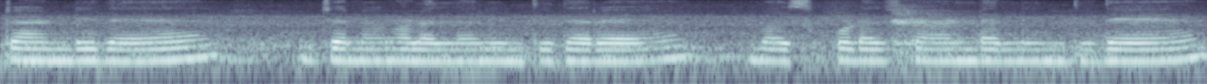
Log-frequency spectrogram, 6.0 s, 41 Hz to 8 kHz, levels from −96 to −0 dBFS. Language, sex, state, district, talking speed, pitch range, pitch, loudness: Kannada, female, Karnataka, Raichur, 100 wpm, 180-195 Hz, 185 Hz, -17 LUFS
